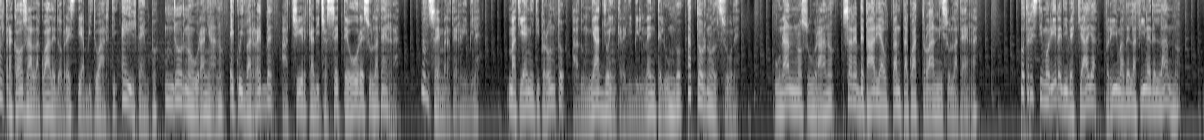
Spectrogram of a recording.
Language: Italian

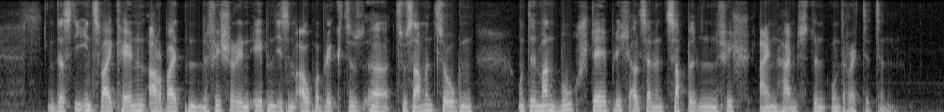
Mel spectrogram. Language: German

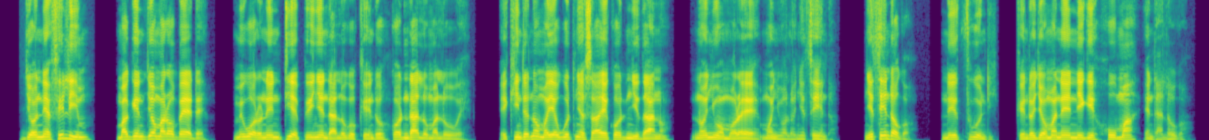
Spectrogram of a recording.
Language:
Luo (Kenya and Tanzania)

